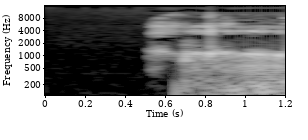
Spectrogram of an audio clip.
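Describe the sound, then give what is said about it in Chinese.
A sleeping hippo's deep, rumbling snore swells in after a half-second of near silence, loud and throaty with a rough, raspy rattle as it builds and holds. “可是睡觉的河马只管睡它的觉，打它的呼噜。”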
